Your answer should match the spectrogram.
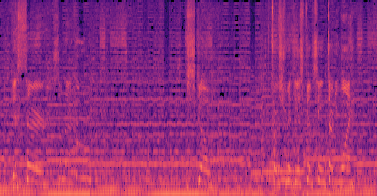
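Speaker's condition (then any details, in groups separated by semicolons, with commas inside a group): No condition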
